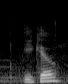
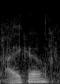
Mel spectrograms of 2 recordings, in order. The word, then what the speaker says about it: Ico: Eco. The game that everyone pronounces as Ico.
